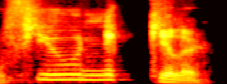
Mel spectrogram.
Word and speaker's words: funicular: I'm wrong not funicular what is it again funicular few like a like a ew funicular you you few nicular Lily funicular Railway yeah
